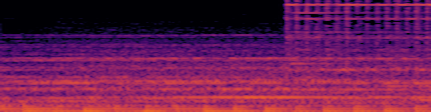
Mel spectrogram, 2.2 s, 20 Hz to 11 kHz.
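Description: A telephone call dialed to the emergency number 999 rings with a steady, rapidly pulsing warble before Scotland Yard answers. A brighter, hissier layer joins about halfway through, and no one speaks.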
